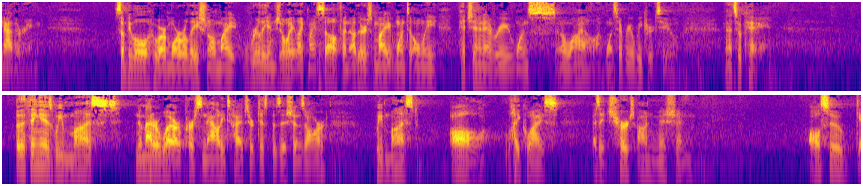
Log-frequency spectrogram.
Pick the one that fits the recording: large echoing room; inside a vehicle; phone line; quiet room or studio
large echoing room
